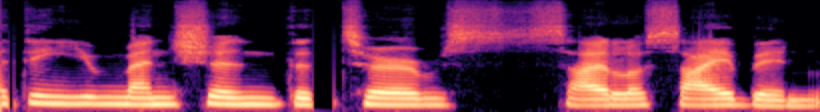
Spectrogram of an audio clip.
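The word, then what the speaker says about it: psilocybin: amazing so I think you mentioned the term silos cybin right am I producing it correctly absolutely pronouncing okay yeah so so this this type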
